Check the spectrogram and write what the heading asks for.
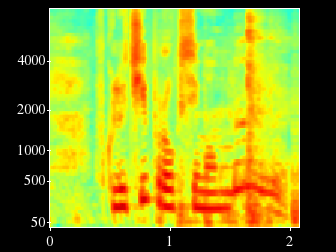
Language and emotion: Russian, neutral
